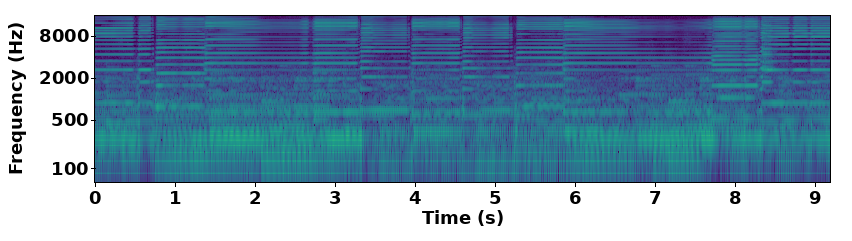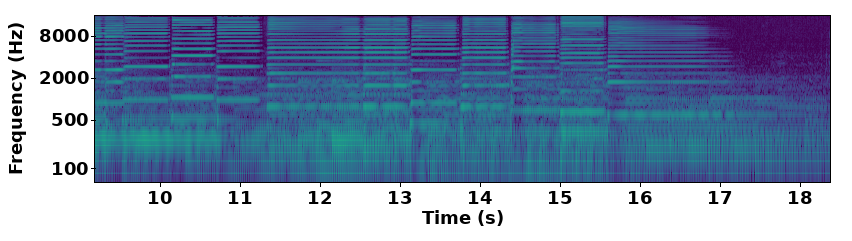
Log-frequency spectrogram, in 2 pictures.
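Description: Harmonica solo played from a neck rack, a melody of held and shifting notes in the instrumental break of a folk song, fading away near the end.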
